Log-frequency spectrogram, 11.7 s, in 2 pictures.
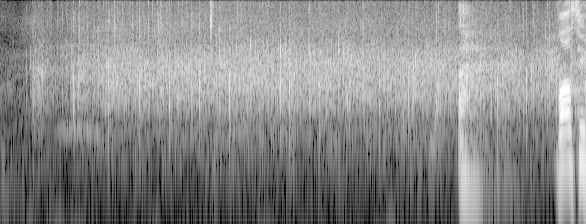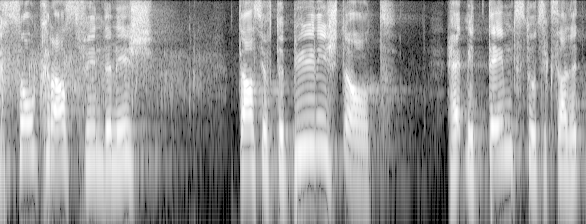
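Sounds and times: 
audience applause: 0:00.0 - 0:08.0
speech: 0:04.6 - 0:04.9, 0:05.6 - 0:07.4, 0:08.2 - 0:09.8, 0:10.4 - 0:11.7.

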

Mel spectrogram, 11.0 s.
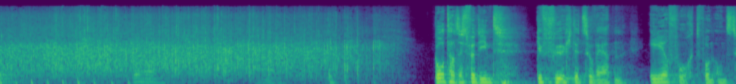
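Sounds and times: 
audience applause: 0:00.0 - 0:06.0
speech: 0:06.5 - 0:11.0.

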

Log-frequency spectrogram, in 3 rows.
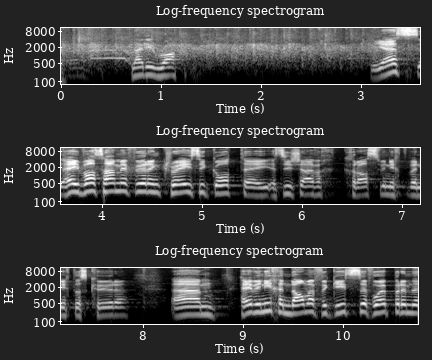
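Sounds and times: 
crowd clapping: 0:00.0 - 0:04.1
speech: 0:00.7 - 0:01.3, 0:03.1 - 0:10.7.

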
